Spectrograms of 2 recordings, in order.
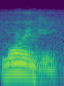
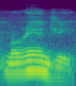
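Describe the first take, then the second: First: It is said rhyming with 'orangey'. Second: It is said not rhyming with 'orangey'. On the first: The speaker calls it right. "Just like an orangey" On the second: The speaker calls it wrong. "it's not Morangie"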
